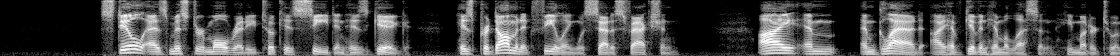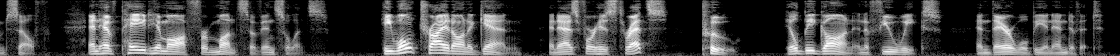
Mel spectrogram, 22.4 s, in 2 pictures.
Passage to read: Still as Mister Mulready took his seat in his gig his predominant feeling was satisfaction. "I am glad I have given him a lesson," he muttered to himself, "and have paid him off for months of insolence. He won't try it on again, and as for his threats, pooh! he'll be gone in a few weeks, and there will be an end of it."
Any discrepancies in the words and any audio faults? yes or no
yes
